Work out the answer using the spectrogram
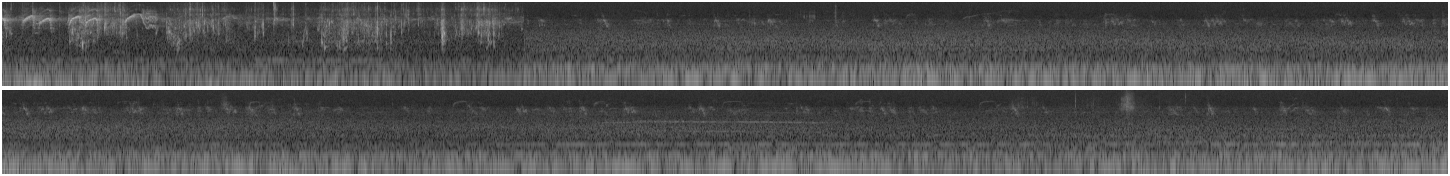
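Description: Outdoor ambience with birds chirping, busiest in the first five seconds, then a steady faint background hiss with only scattered faint chirps.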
